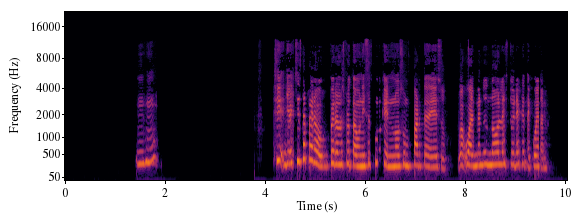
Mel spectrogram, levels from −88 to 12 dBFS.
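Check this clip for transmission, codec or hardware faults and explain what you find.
One codec fault near the end. From 9.43 to 9.48 s, compressed frames were skipped: the decoder dropped roughly a tenth of a second, so the speech jumps ahead at that point.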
